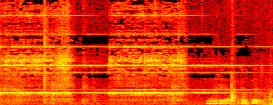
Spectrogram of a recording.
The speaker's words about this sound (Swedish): Och det här ringer pinsamt nog min nya telefon som jag inte har lyckats ställa på tyst.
